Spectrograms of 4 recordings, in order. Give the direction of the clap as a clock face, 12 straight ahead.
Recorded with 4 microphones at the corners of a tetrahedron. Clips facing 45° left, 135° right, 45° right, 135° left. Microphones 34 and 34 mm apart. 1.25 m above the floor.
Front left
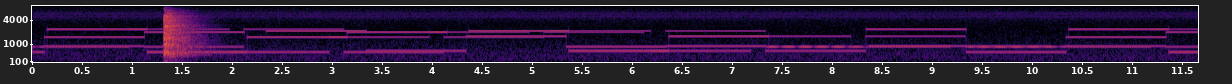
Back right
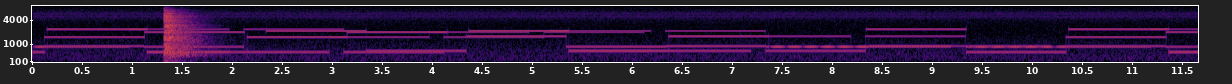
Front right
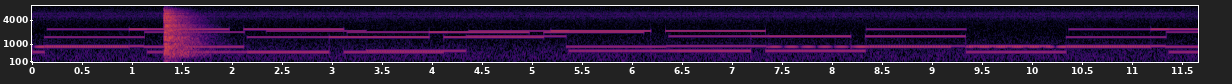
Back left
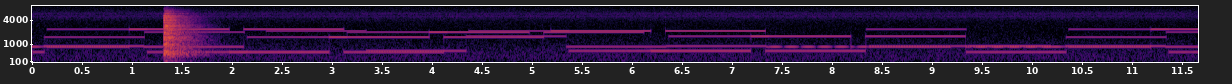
9 o'clock.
